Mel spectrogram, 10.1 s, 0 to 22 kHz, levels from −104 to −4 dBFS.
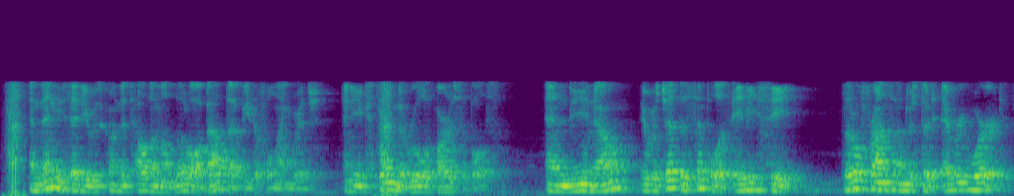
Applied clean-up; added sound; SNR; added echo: none; Dog; 13 dB; reverberation time 0.7 s.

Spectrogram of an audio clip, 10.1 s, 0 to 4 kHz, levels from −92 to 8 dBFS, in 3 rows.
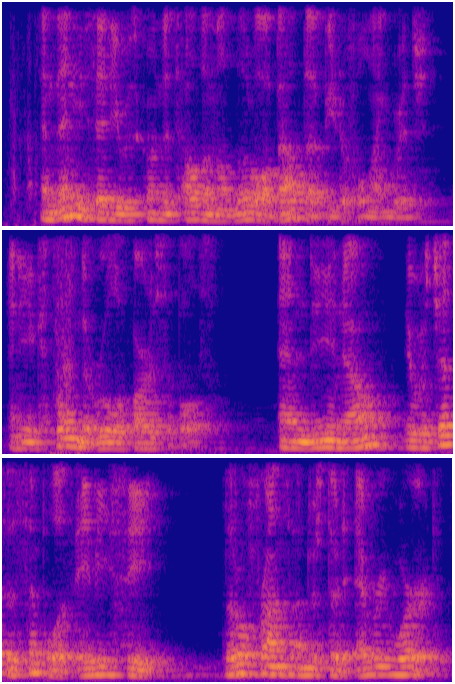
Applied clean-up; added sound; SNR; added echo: neural separator model SepFormer DNS4.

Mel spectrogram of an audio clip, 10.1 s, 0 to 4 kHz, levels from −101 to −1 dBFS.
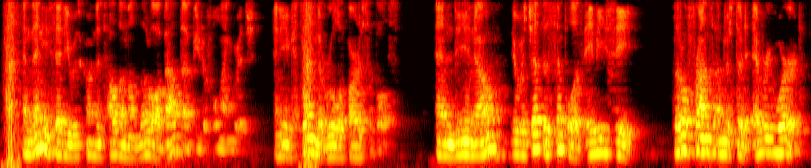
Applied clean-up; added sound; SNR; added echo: classical method WPE with log-MMSE.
